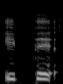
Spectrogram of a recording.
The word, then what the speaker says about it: Ikpe: Nse Ikpe Etim, I think. – What Because K and P if, becomes like uh, a a strong B sound almost.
